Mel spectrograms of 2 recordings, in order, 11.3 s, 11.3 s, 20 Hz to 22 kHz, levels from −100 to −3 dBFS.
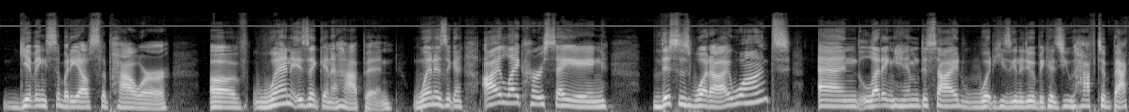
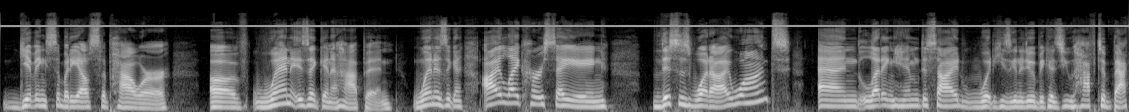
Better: first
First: high-pitched whine; faint; throughout; 9.5 kHz, 35 dB below the speech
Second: high-pitched whine; loud; throughout; 9.5 kHz, 8 dB below the speech

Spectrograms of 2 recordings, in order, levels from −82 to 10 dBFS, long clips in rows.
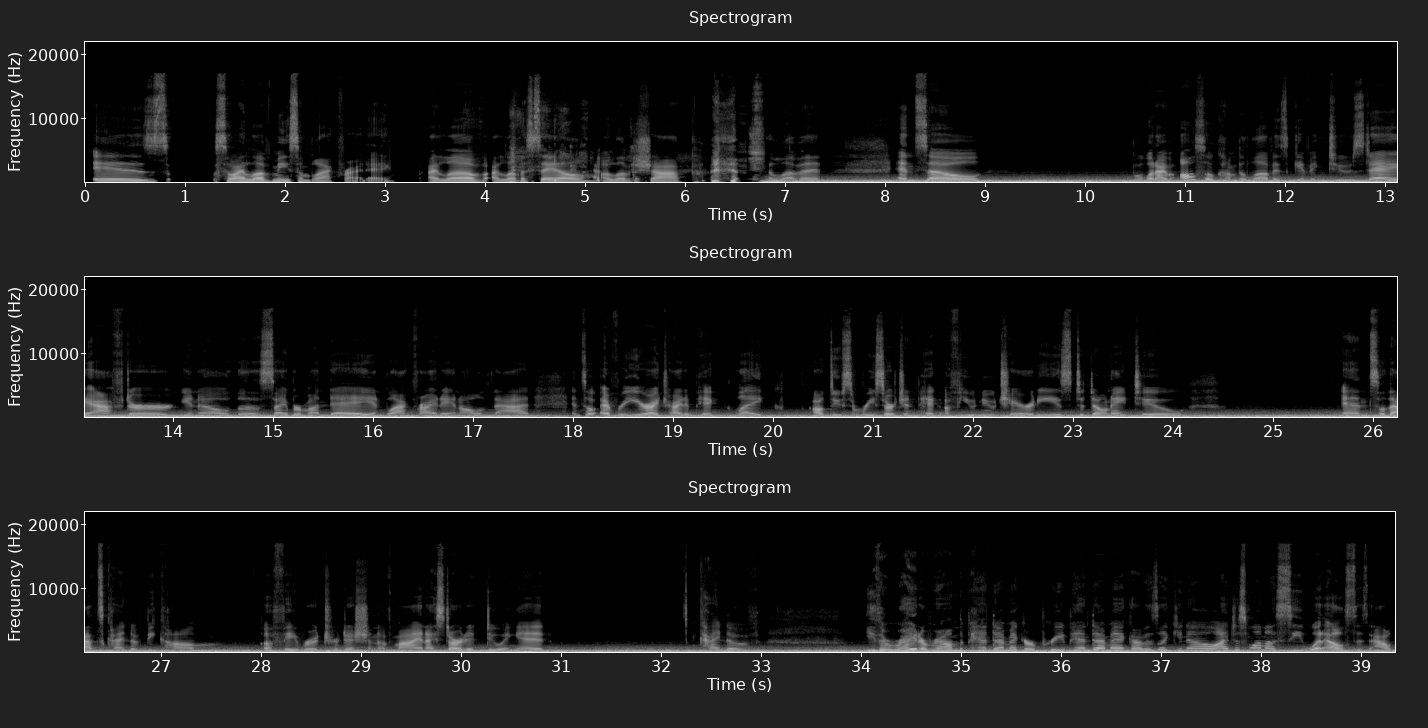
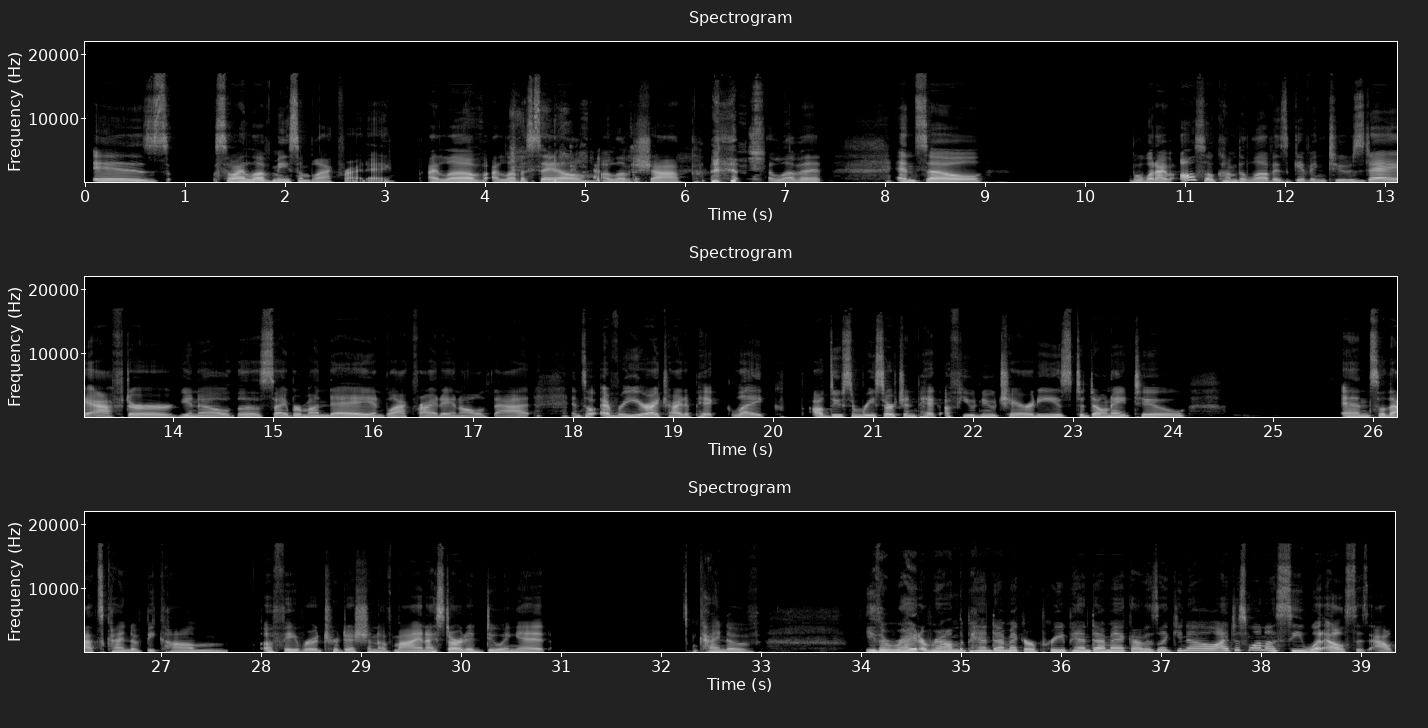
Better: second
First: low rumble; loud; from 7 s on; 8 dB below the speech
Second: none

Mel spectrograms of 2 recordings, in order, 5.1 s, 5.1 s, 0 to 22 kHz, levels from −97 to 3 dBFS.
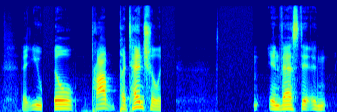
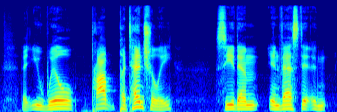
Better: second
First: audio cutting out; at 0.5 s, at 2.5 s and at 3.5 s for 0.5 s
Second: none

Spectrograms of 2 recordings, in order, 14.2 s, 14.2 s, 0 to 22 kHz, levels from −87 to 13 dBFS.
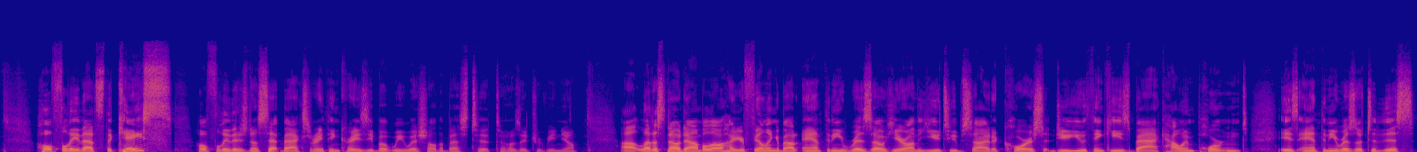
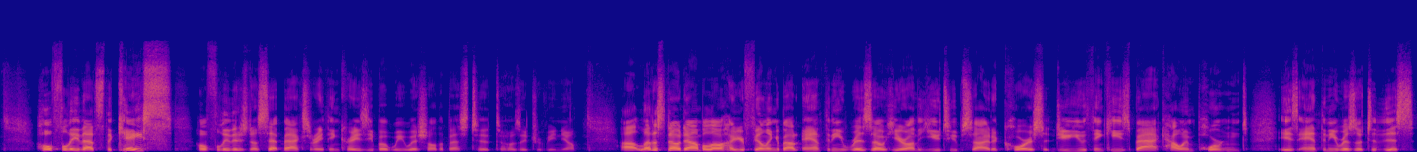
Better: first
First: none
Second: thin; very; fading below 400 Hz

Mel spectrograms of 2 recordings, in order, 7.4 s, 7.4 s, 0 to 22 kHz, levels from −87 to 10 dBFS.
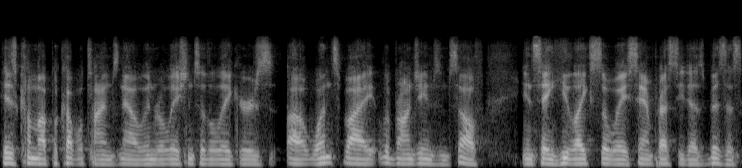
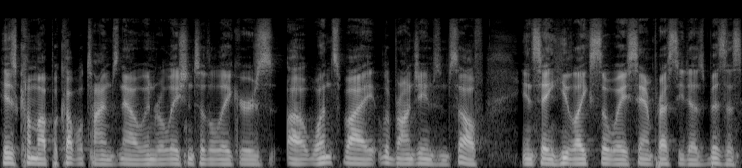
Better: second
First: garbled, watery; slightly; nothing above 7.5 kHz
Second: none

